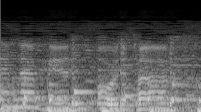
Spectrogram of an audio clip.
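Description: Bluegrass band playing an instrumental stretch between sung lines, banjo to the fore over guitar and a steady bass pulse of about two notes a second.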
